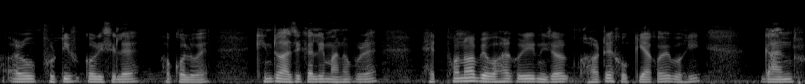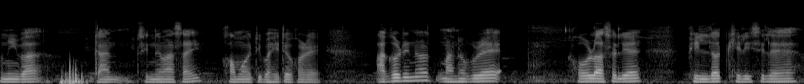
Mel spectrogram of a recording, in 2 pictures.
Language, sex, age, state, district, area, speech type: Assamese, male, 18-30, Assam, Biswanath, rural, spontaneous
